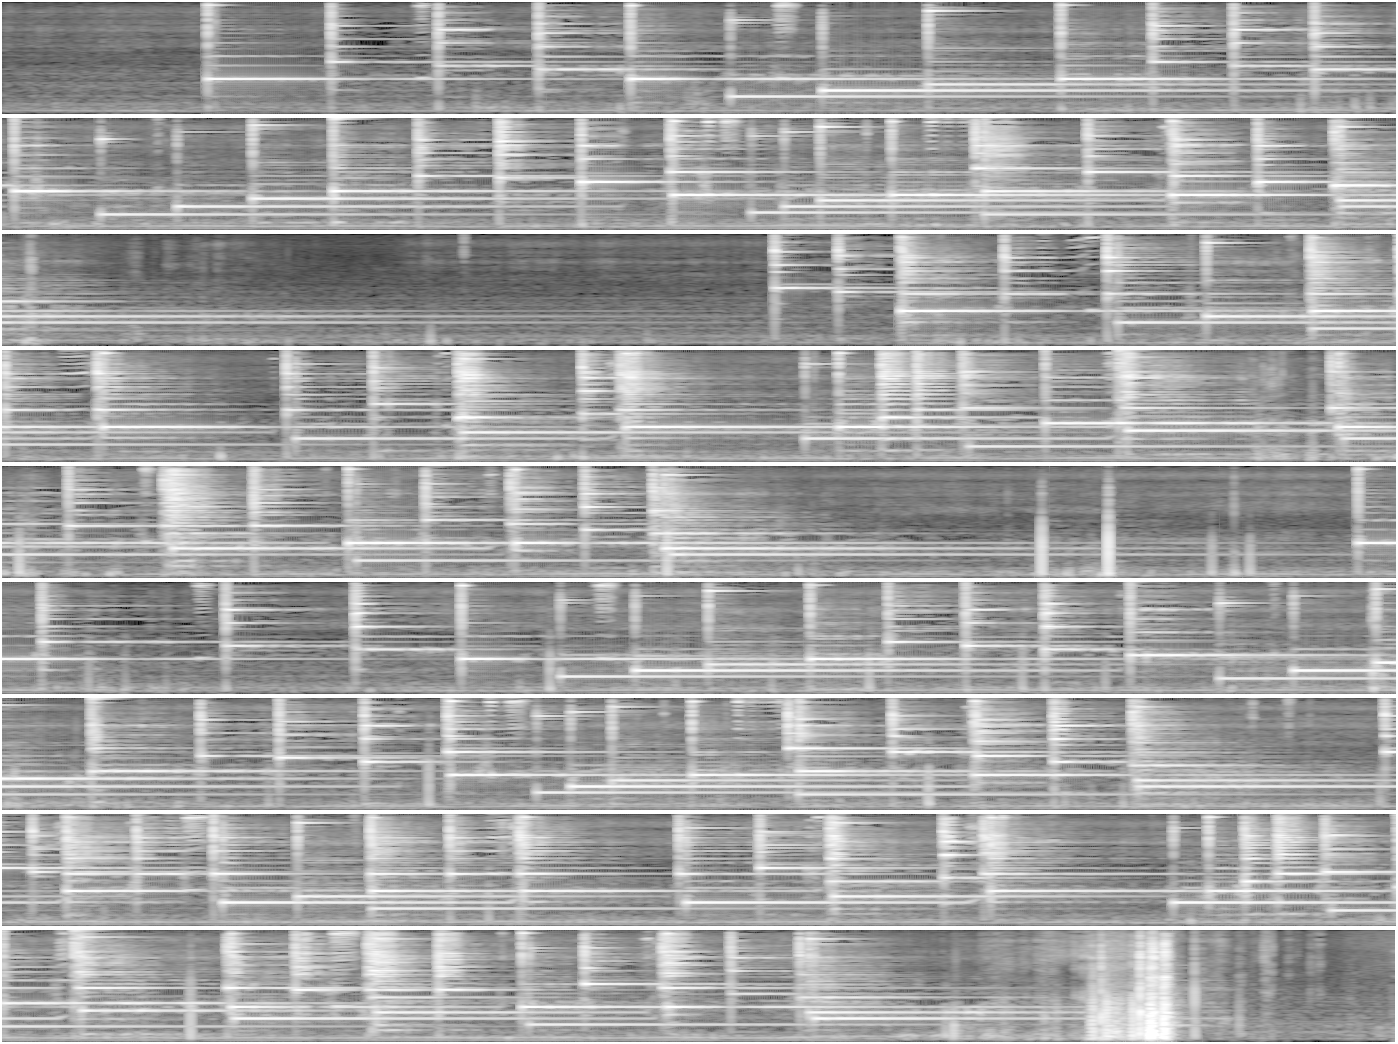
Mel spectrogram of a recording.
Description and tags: glockenspiel (made by "Sankyo, Japan") playing "Jingle bells")
jingle-bells, glockenspiel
